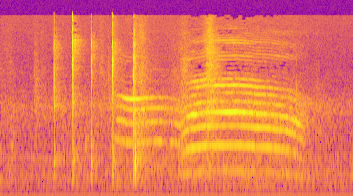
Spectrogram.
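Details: Young Oriental or Siamese cat indoors giving a single drawn-out, slightly wavering meow of about a second, preceded by several sharp clicks or taps and a person calling out.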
